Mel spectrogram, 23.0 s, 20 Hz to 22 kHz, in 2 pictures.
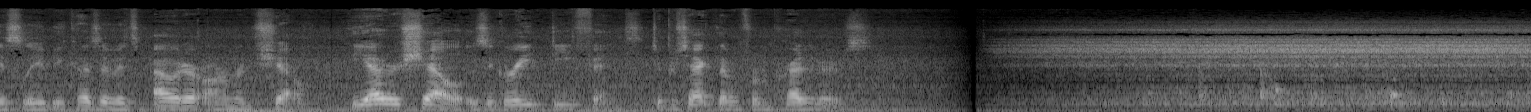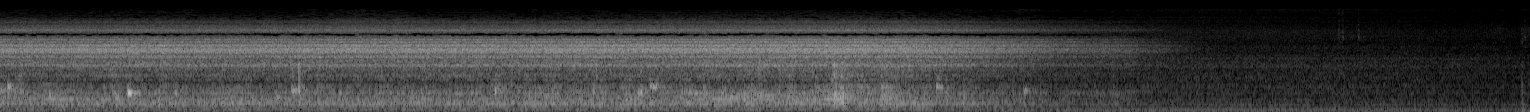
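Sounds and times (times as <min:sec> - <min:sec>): rushing hissing noise: 0:07.4 - 0:20.2.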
